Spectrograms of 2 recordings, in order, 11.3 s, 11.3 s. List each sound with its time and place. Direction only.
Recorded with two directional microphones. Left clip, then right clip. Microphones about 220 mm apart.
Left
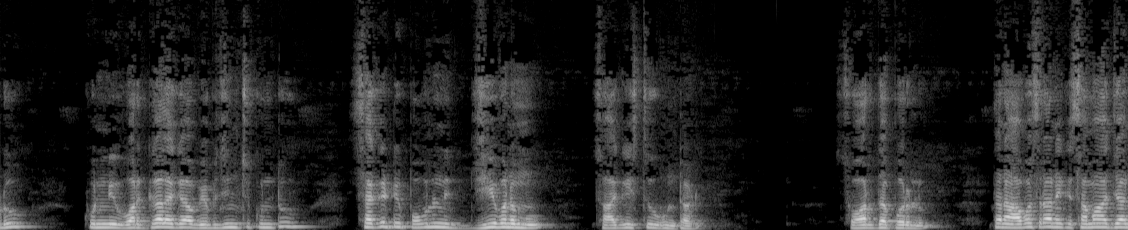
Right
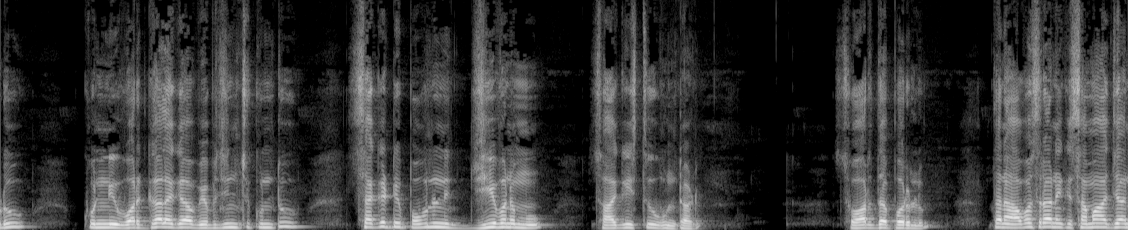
0.8 s a man's voice: 45° right (ahead or behind)
8.4 s a man's voice: 45° right (ahead or behind)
